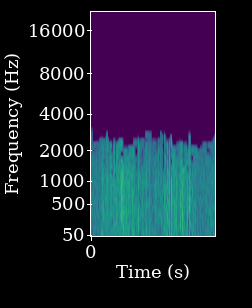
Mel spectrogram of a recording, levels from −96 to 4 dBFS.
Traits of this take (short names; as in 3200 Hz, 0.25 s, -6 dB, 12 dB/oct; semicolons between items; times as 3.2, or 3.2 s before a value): a quantiser's noise floor 8-bit, dither triangular; random-step tremolo; aliases and images of a low sample rate 3200 Hz, jitter 0%; MP3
